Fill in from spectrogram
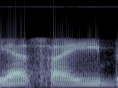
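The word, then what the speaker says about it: açaí: I spell it A-C-A-I berry. How do I pronounce that? – It's pronounced the acai berry, believe it or not.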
